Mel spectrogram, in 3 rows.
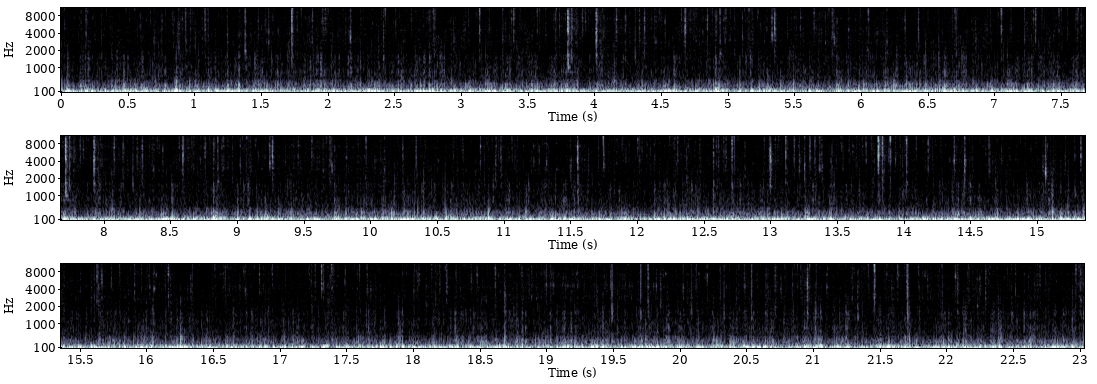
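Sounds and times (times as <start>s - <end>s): fire crackling and popping: 0.0s - 23.0s
fire flames rumbling: 0.0s - 23.0s.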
